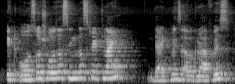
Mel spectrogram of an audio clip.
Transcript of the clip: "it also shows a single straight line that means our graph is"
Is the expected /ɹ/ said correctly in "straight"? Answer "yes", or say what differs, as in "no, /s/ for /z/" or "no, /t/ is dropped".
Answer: no, /ɹ/ is dropped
